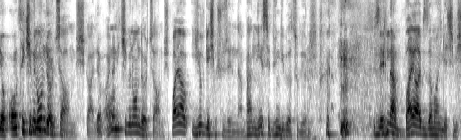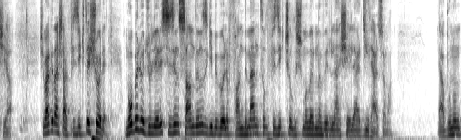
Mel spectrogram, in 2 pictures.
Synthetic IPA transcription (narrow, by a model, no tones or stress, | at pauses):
jokoneicʰibino̞nd̪øɾt̪ʰːɛa̰lˠmɯʃɡ̥a̰ːlʲḛb̰aa̰jnænicʰibino̞nd̪øɾt̪ʰɛa̰lˠmɯʃb̥ajaːjɯlˠɟɛt͡ʃmiʃyze̞ɾind̪æ̰nbænːijɛse̞d̪yːmɟibihat̪ʰɯɾlˠɯjo̞̰ɾum | yze̞ɾind̪ænbajaːbizamanɟɛt͡ʃmiʃja̰ː | ʃimd̪ʲiaɾkad̪aʃlˠaɾfizict̪ʰɛʃø̞jlʲɛ | no̞bælʲød̪ylːʲe̞ɾisizinsand̪ɯːnɯzɟibibø̞jlʲɛfand̪amænt̪ʰalˠfizic̚t͡ʃʰalˠɯʃmalˠaɾɯnave̞ɾilʲænʃe̞jlʲæɾd̪ijilʲhæ̰ɾza̰ma̰n | ja̰ːbunun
